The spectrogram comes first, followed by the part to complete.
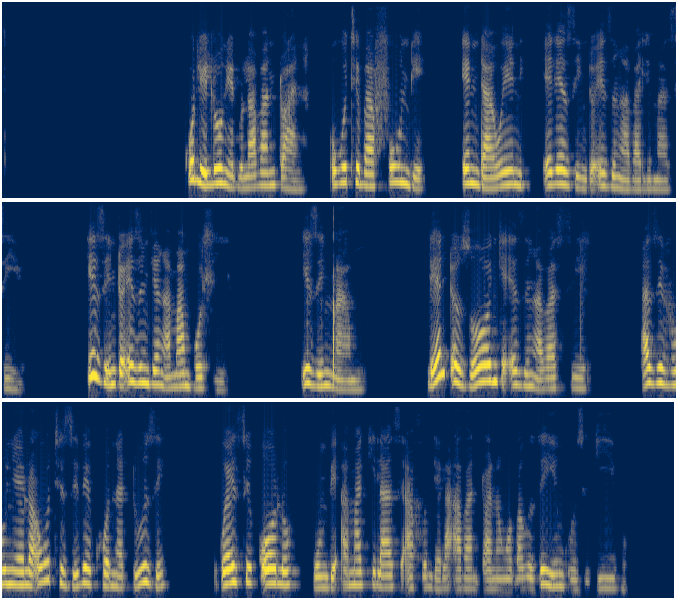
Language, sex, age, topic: North Ndebele, female, 25-35, education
